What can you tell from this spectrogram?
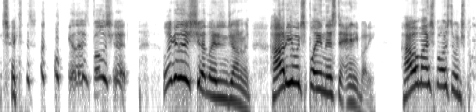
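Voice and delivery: high-pitched, cracking up through the words; laughing incredulously. Real, not acted. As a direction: squeal it out through real laughter. Cracking up at a ridiculous clip.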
